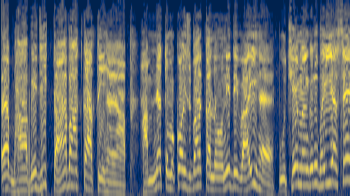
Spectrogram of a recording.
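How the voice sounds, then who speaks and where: In a cartoonish character voice, a man speaks at an extremely high pitch, raised and projected. His pace is moderate. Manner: boastful, smooth.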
